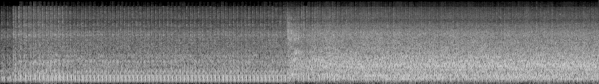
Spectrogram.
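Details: Troy-Bilt Mustang Z46 zero-turn, after wiring, coil and blade repairs: fires and holds an even beat, then a fuller rush as drive and blades load it; runs fine though it chokes at start-up, possibly an overly happy fuel pump.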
